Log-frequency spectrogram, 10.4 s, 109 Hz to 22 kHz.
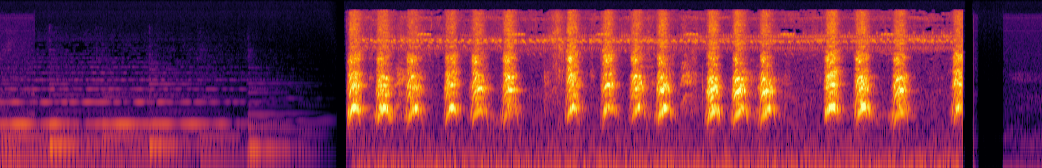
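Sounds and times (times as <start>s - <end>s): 
insect-like chirping: 3.5s - 9.6s
dog barking: 3.5s - 9.7s.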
